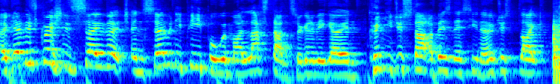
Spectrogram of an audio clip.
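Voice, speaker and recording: With an English accent, a man talks at a very fast pace with hardly any pauses, high-pitched and in an animated tone. Noticeable background noise runs underneath. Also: ordinary pitch variation. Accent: English accent, slightly exaggerated on video. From England. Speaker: tech YouTuber, PC builder. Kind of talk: casual Q&A.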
